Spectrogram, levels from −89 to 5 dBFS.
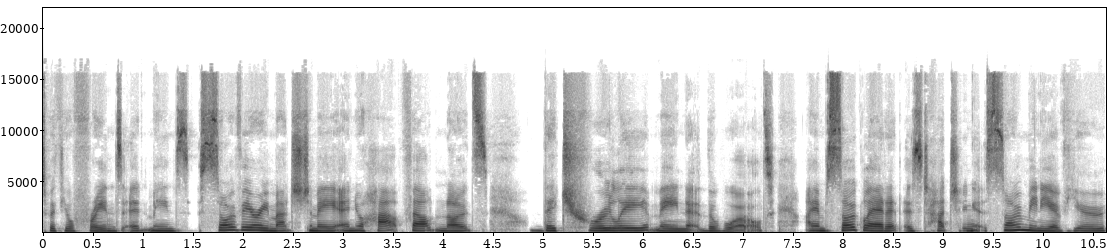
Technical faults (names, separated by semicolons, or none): short concealed packet loss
